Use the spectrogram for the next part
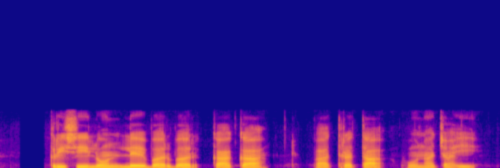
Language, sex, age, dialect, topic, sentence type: Chhattisgarhi, male, 60-100, Eastern, banking, question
